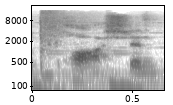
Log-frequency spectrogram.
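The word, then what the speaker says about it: Pawssion Project: Hindi yun mispronunciation yung Potion Project.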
